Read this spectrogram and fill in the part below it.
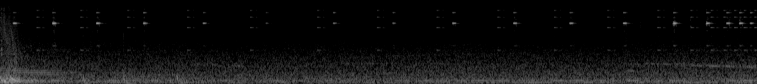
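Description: Light footsteps tap quickly on a hard surface.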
